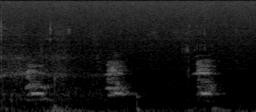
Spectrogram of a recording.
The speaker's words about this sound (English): Sorry, can you hear the dogs? I can hear the dog, but that's fine. So, apologies for anyone that can hear that. They're having a time.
